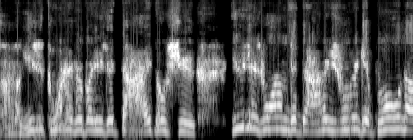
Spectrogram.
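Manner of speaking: put-on menacing evil voice, pitched high. Speaker recounts the voices heard in their head, imitating screaming evil voices. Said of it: "they were just screaming all these obscenities at me".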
